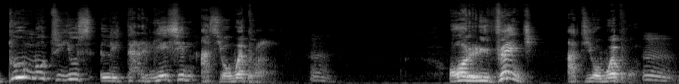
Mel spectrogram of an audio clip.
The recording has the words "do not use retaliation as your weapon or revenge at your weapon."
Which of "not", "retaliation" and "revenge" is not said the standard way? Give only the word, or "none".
retaliation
